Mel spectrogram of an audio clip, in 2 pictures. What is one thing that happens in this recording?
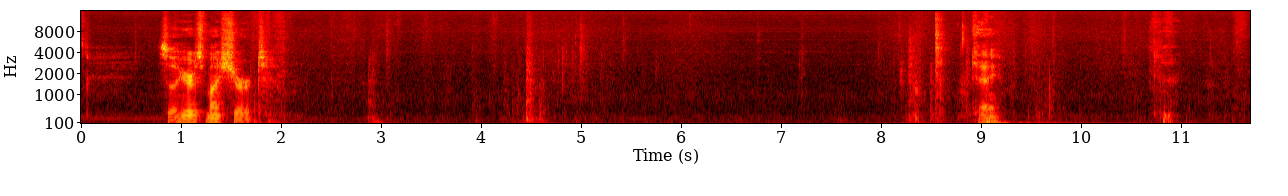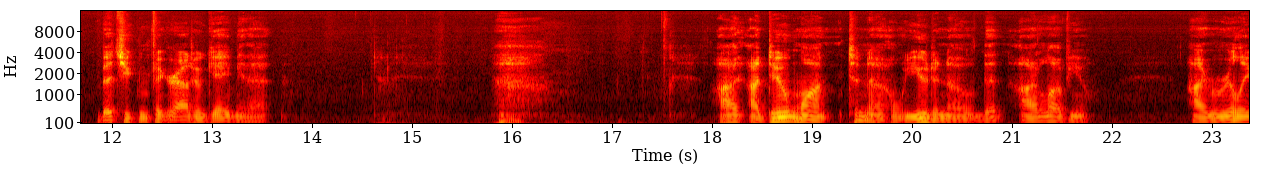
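An elderly man talks calmly and close, in short bursts with pauses.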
